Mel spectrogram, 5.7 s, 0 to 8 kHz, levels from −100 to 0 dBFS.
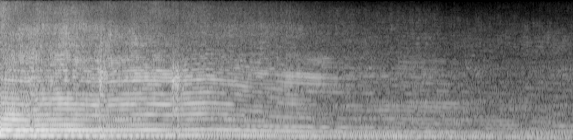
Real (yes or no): yes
